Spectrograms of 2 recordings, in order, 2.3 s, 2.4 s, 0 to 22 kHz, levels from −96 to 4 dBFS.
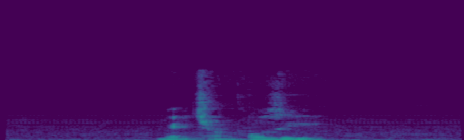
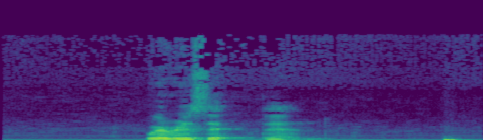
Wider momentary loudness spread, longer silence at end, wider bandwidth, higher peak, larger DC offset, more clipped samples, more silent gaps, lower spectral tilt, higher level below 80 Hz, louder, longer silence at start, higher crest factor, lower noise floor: second, 7 LU vs 14 LU; about the same, 0.15 s vs 0.05 s; second, 11 kHz vs 16.5 kHz; second, -34 dBFS vs -4 dBFS; neither; neither; neither; about the same, -6 dB/octave vs -7 dB/octave; second, -64 dBFS vs -36 dBFS; second, -50 LUFS vs -21 LUFS; second, 0.05 s vs 0.75 s; about the same, 18 dB vs 18 dB; first, -76 dBFS vs -53 dBFS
